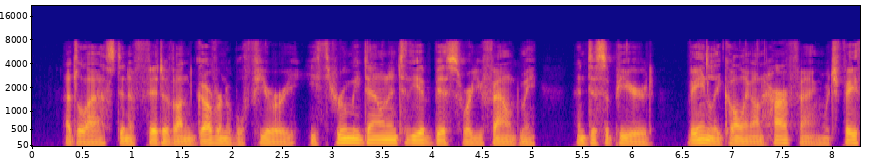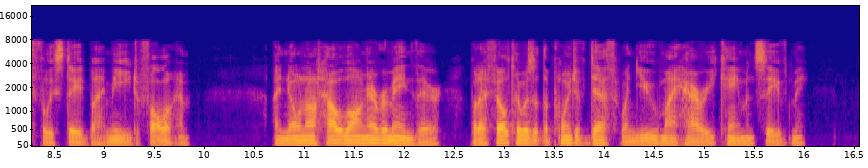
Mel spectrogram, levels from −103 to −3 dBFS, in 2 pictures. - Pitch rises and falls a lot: No, average, 3.7 semitones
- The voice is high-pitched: No, very low, 85 Hz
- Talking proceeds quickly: Yes, fast, 215 wpm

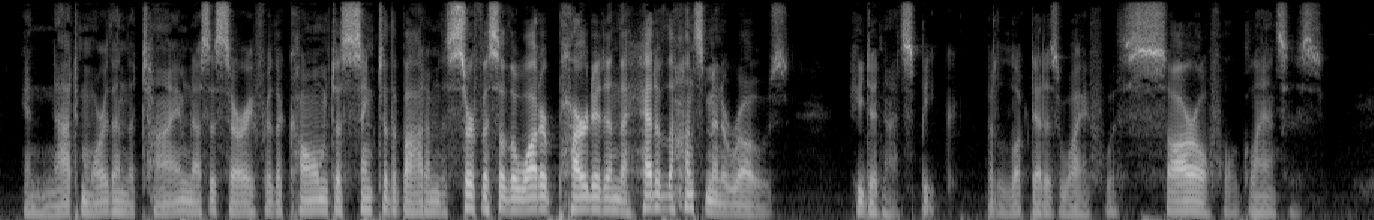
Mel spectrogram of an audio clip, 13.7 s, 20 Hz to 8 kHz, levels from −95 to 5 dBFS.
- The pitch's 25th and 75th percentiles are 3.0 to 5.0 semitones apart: Yes, average, 4.5 semitones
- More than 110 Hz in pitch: No, very low, 95 Hz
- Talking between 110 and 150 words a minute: No, average, 175 wpm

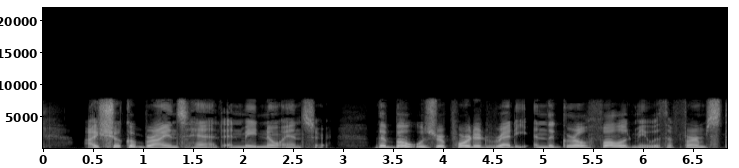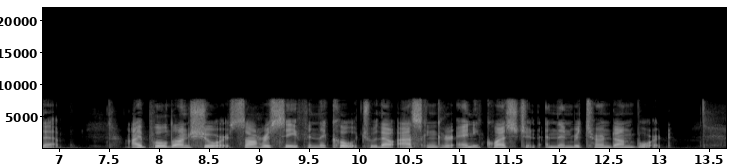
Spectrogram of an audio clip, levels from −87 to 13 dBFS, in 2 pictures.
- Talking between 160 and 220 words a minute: Yes, average, 185 wpm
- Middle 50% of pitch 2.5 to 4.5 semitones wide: Yes, average, 4.0 semitones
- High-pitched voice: No, low, 105 Hz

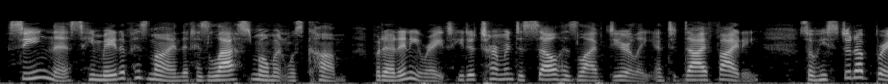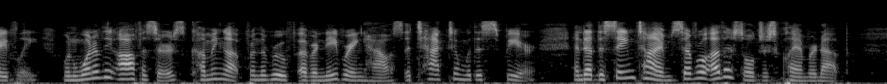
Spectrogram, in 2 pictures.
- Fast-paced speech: Yes, fast, 210 wpm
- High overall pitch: Yes, high, 210 Hz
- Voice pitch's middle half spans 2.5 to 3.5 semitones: No, average, 4.2 semitones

